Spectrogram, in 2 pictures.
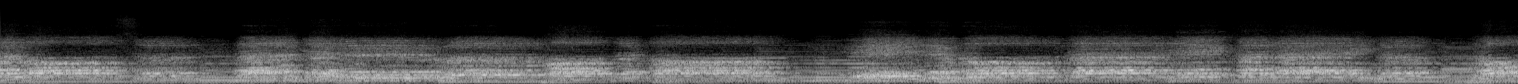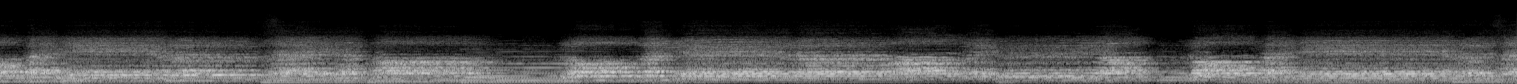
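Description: Male voice choir singing in several parts, with sustained chords in phrases that break off briefly every few seconds.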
